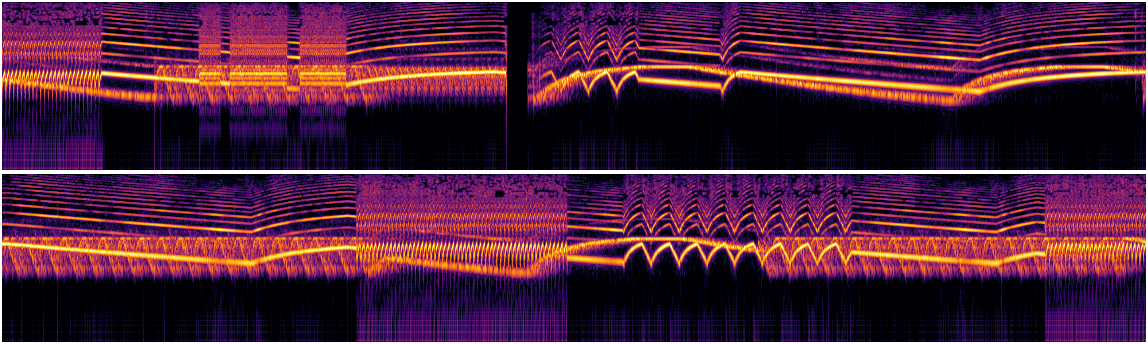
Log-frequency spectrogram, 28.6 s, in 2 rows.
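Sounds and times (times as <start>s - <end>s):
police siren: 0.0s - 28.5s.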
